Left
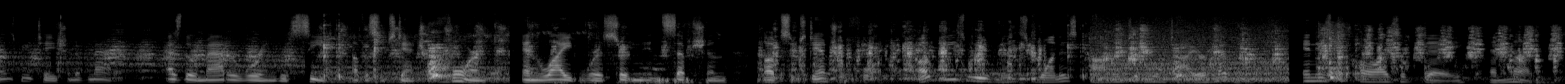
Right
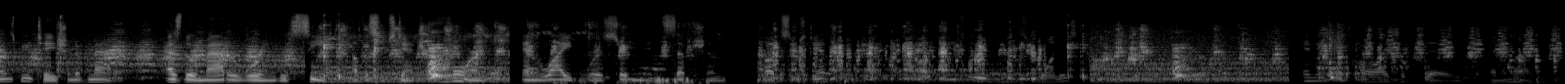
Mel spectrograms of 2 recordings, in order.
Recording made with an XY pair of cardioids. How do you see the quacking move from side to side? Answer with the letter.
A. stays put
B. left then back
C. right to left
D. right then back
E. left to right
C.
